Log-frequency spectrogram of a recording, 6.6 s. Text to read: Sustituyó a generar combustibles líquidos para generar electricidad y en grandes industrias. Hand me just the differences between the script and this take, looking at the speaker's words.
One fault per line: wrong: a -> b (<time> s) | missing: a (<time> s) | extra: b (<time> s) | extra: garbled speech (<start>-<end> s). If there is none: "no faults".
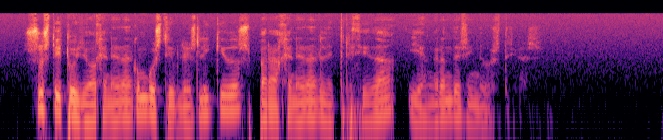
no faults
